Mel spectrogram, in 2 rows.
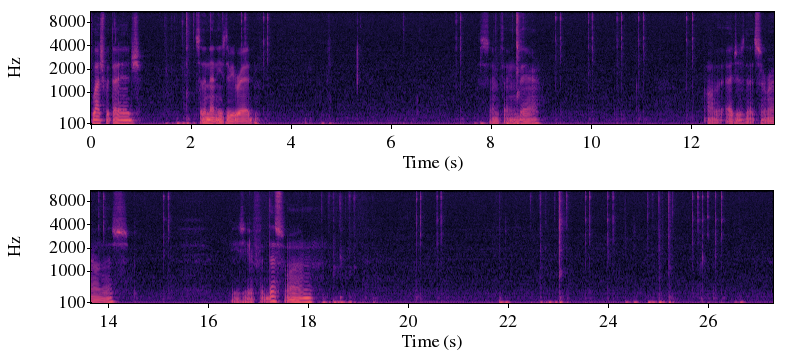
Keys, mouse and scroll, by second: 0.9-1.9 typing, 4.3 Escape, 5.2 space, 7.3 Escape, 7.5-8.4 typing, 16.2 Escape, 17.7-18.9 typing, 21.5 Escape, 22.0-22.9 typing, 24.0 Escape, 24.2-25.2 typing, 26.2 Escape.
